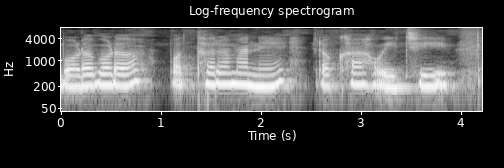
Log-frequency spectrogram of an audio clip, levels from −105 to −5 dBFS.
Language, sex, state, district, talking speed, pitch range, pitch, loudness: Odia, female, Odisha, Malkangiri, 85 wpm, 210-230 Hz, 220 Hz, -15 LUFS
